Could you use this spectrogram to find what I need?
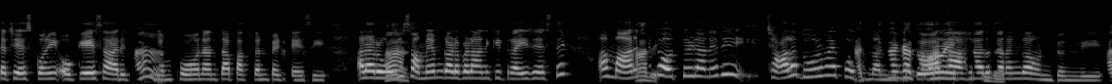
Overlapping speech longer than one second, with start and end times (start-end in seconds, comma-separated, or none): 8.6-10.1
